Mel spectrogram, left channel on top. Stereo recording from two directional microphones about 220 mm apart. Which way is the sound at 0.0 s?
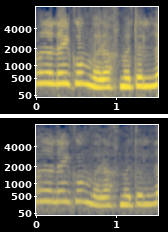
40° left (ahead or behind).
